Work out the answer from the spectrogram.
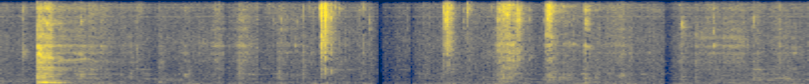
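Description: Close-up eating sounds of a person eating fish curry and rice by hand: wet chewing with several sharp lip smacks and clicks. About half a second in there is a brief, loud mouth sound that drops in pitch.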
